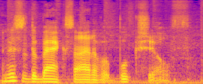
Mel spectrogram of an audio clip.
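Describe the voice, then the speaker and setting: Gravelly and a bit bright, this man's medium-pitched voice moves fairly quickly with fairly even intonation, faint music in the background. He is a home workshop maker casually narrating his build, plainly explaining each step with small hesitations.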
